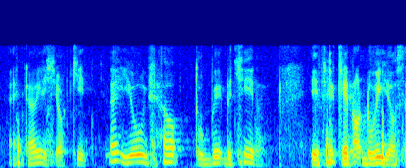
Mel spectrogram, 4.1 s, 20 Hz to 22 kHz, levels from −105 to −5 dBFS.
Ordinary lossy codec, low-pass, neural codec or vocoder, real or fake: none; 7.2 kHz; codec, 16 kHz, 8 kbps, FunCodec, trained on Chinese and English, 25 frames a second; fake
